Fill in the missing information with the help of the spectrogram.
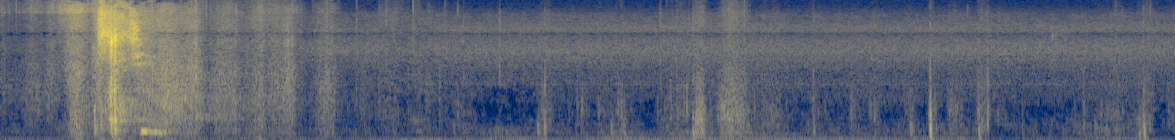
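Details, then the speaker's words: Adult with a cold sneezing on and off all morning: one strong wet sneeze, then quieter half-stifled wet sneezes and sniffles, with bed-sheet rustle from the phone lying on the bed. "I also have a cold, so I'm just easily triggered right now. Nose is also really sensitive. I've been sneezing on and off all morning."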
